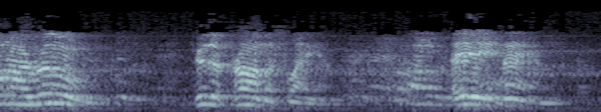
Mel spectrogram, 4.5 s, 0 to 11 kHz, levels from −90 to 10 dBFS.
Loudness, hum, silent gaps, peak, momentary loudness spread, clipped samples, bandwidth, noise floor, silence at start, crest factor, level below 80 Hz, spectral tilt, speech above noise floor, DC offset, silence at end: -17 LUFS; none; none; -2 dBFS; 21 LU; under 0.1%; 7.2 kHz; -42 dBFS; 0 s; 16 dB; -58 dBFS; -5 dB/octave; 23 dB; under 0.1%; 0.15 s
